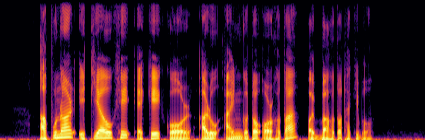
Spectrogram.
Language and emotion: Assamese, neutral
